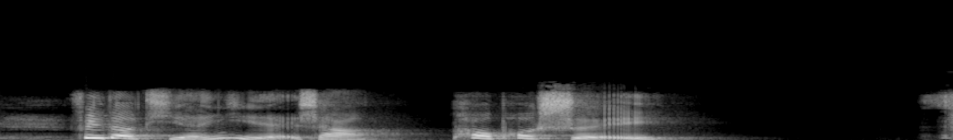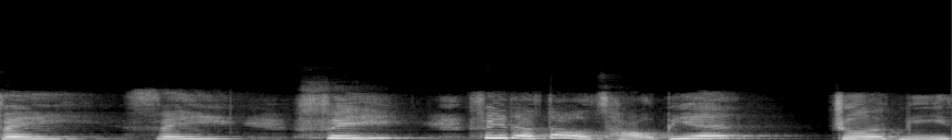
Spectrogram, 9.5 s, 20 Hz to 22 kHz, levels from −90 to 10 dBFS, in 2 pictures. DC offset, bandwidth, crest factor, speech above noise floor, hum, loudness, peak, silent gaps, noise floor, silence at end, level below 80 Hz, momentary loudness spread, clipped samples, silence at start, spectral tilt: under 0.1%; 8.4 kHz; 16 dB; 61 dB; none; -15 LUFS; 0 dBFS; 4.15-4.19 s; -76 dBFS; 0 s; -72 dBFS; 16 LU; under 0.1%; 0.4 s; -3 dB/octave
